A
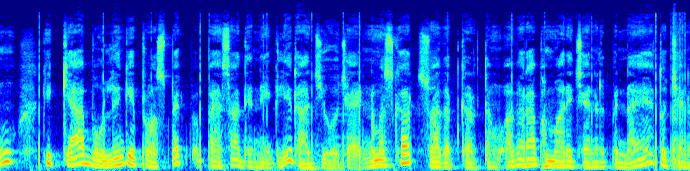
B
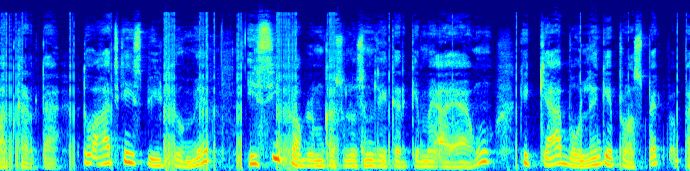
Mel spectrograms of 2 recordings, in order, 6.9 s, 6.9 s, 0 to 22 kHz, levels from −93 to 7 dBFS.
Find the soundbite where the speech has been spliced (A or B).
A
